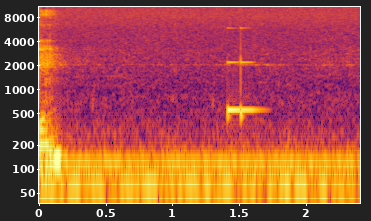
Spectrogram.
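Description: A steady low rumble, with a single short electronic beep and click about one and a half seconds in.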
